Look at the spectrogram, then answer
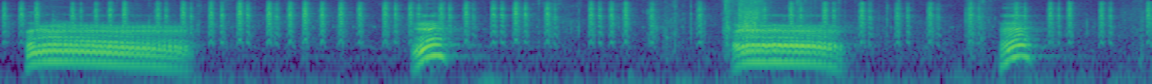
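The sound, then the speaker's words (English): A honeyguide's squeaky, rapid chattering runs throughout while a man of the Yao people, who live in Malawi and Mozambique, twice makes a long rolling trill followed by a short grunt-like call to signal to the bird, the pattern repeating, fairly loud. “So you can hear the bird making that squeaky chattering sound, and the people are going, brrr, huh?”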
